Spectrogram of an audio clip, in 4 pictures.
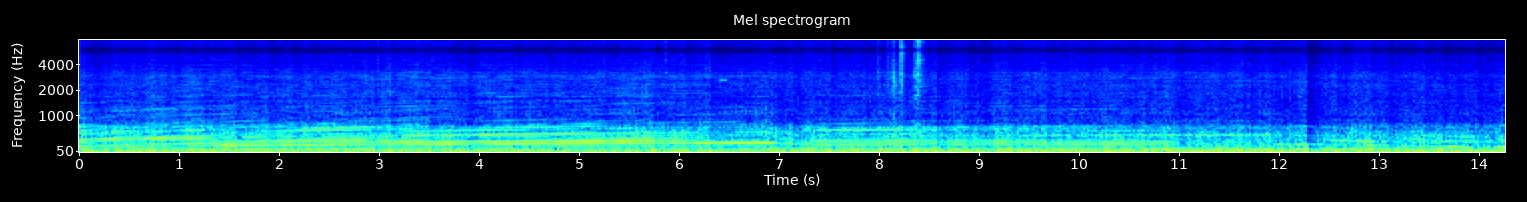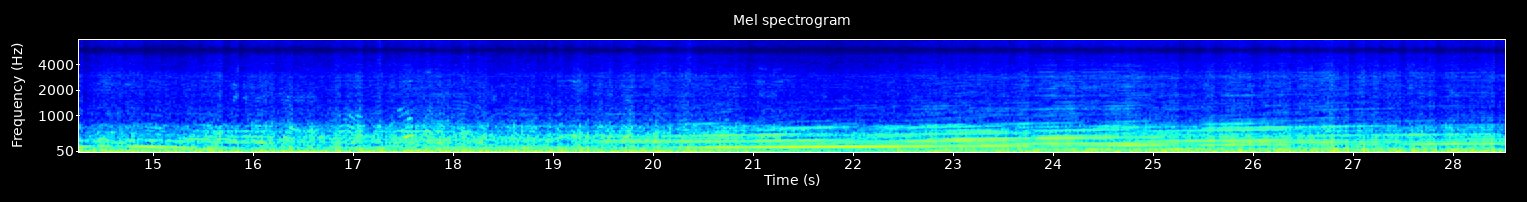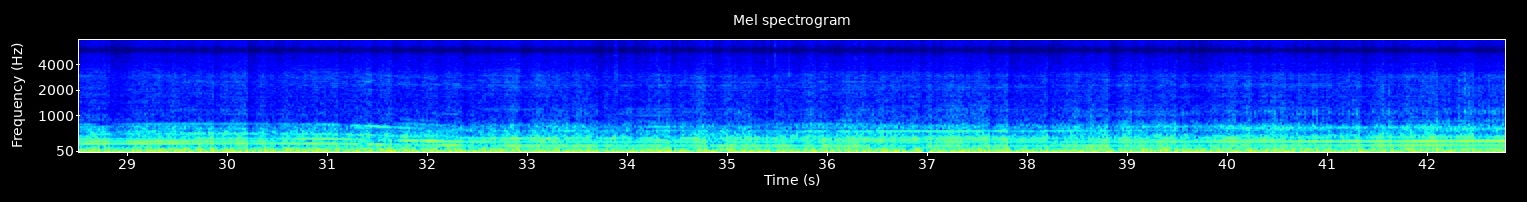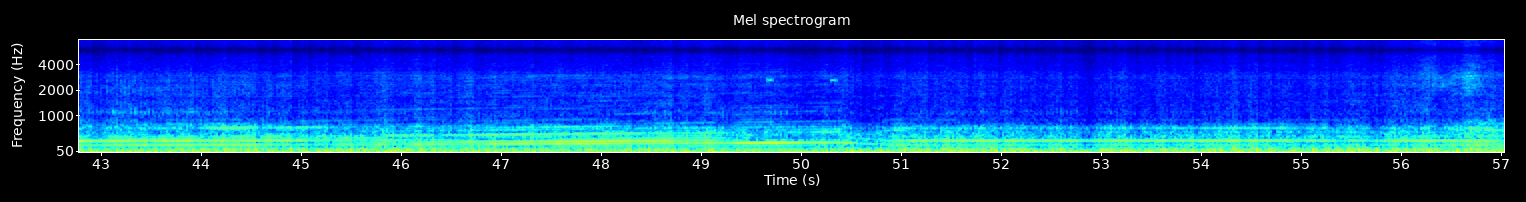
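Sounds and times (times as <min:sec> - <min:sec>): car engine under load: 0:00.0 - 0:57.0
low rumble: 0:07.0 - 0:23.9, 0:50.6 - 0:57.0.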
